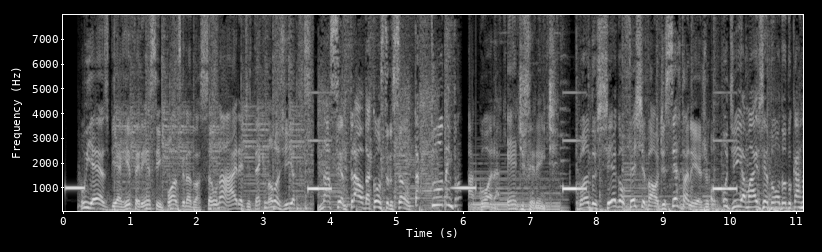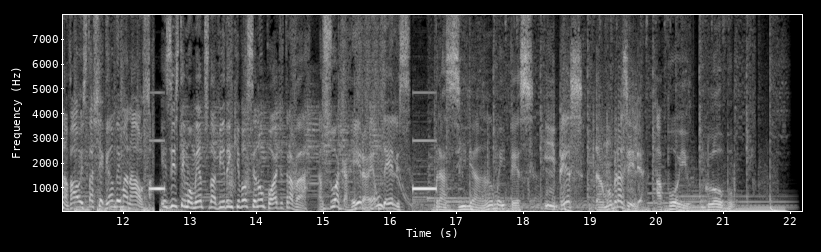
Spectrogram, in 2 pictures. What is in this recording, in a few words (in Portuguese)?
Repertório Publicitário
